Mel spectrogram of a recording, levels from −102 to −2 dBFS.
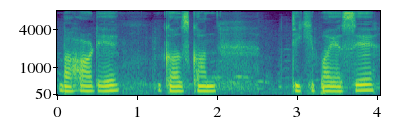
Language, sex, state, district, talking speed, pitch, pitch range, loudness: Nagamese, female, Nagaland, Kohima, 105 wpm, 175 Hz, 170-185 Hz, -16 LUFS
